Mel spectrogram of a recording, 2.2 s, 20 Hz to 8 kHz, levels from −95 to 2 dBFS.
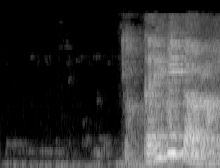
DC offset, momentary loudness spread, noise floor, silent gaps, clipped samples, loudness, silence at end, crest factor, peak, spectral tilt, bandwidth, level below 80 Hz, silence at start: under 0.1%; 24 LU; -56 dBFS; none; under 0.1%; -18 LUFS; 0 s; 18 dB; -2 dBFS; -7 dB/octave; 6.4 kHz; -52 dBFS; 1.2 s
